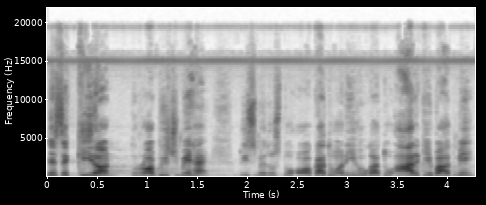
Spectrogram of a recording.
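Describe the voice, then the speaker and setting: In an echoey room, a high-pitched English teacher speaks a bit fast with fairly even intonation and a fairly bright tone. His lesson on writing names involves spelling words out letter by letter, frequent checks with students, and constant use of "doston" and "theek hai."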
